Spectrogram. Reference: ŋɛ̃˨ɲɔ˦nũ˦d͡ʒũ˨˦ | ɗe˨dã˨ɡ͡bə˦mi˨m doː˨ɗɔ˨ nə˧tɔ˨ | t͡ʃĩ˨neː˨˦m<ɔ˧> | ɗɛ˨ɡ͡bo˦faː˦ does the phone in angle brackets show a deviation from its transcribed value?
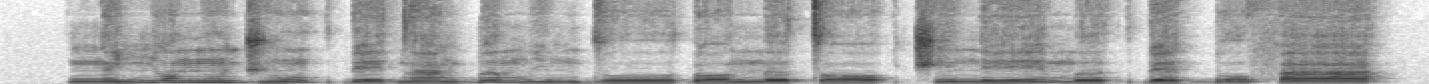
yes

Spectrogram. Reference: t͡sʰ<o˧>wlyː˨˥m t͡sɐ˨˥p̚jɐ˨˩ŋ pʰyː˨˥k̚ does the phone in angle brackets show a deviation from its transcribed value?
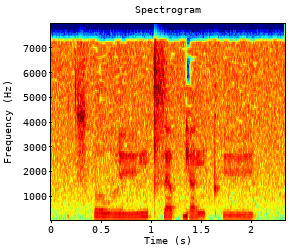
no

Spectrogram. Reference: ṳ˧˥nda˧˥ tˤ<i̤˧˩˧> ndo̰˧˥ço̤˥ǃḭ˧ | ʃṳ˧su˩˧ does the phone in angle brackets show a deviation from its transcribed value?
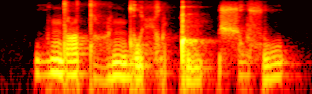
no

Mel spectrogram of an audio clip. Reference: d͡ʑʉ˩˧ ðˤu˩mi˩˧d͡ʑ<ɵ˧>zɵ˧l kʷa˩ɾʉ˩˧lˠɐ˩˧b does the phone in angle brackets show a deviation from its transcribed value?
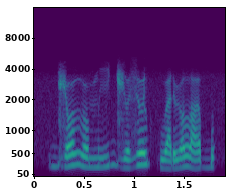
yes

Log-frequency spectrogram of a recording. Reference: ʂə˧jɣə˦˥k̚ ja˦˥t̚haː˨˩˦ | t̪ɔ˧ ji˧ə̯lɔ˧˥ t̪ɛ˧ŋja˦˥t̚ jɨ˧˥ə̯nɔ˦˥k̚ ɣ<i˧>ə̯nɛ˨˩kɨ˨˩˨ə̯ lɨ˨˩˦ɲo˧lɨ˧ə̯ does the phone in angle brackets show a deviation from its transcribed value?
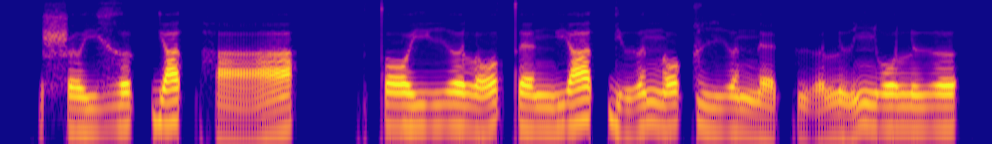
no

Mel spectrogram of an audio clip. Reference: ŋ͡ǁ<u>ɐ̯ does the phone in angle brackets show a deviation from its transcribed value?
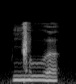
no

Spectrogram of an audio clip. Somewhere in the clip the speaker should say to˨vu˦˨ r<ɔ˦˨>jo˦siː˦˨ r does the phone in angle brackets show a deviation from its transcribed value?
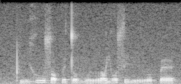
yes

